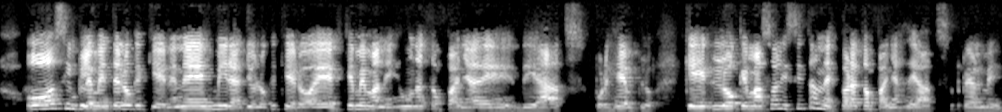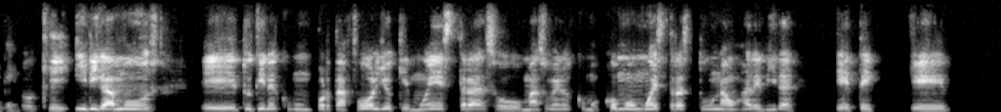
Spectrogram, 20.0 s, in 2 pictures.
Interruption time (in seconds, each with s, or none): none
